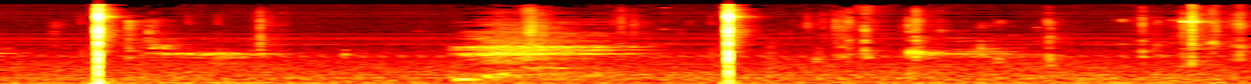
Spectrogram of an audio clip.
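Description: Two sharp, loud locking clicks sound about two seconds apart, each short and bright, with only faint soft noises in between.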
